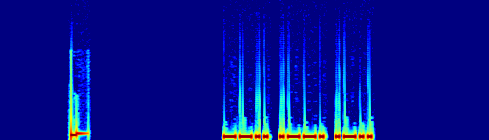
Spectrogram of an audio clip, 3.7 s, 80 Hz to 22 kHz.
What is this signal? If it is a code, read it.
Morse code, heard as a keyed tone, about 40 wpm, 700 Hz. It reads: ZPL
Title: USA Call Sign Postfixes - 3 Letters 40wpm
